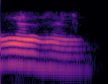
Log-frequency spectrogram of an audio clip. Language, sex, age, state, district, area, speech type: Bengali, female, 18-30, West Bengal, Cooch Behar, urban, conversation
